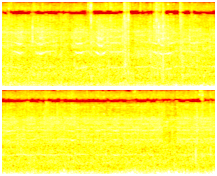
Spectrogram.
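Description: Loose rubble crunches and rattles under a toy truck's tyres.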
